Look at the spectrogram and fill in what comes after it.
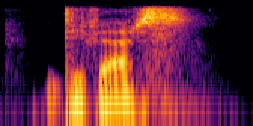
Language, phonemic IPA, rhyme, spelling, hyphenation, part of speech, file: Dutch, /diˈvɛrs/, -ɛrs, divers, di‧vers, adjective, Nl-divers.ogg
- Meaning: 1. diverse 2. several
